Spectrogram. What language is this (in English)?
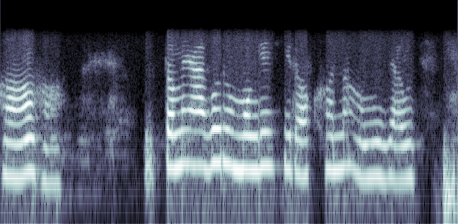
Odia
